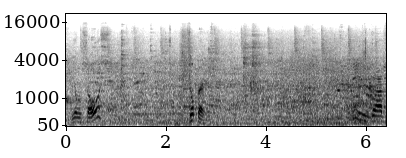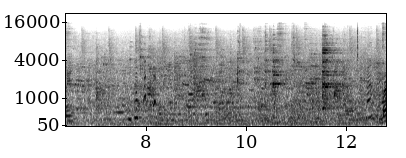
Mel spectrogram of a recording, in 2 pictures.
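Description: Many people chatter nearby in a busy room.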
